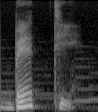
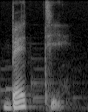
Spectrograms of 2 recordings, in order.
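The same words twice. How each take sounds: Both takes have the same delivery.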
